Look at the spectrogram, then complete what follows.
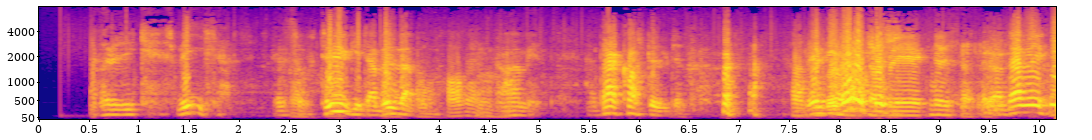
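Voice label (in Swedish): Värö Halland, dialekter; Folkminnen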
